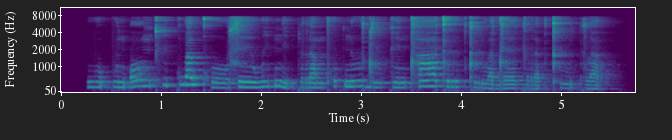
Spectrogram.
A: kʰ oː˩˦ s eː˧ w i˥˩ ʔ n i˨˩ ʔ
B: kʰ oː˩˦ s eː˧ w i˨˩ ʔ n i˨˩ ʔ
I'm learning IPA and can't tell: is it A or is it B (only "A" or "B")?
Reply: A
